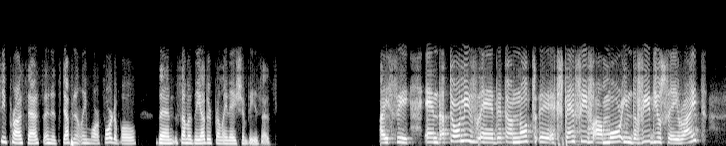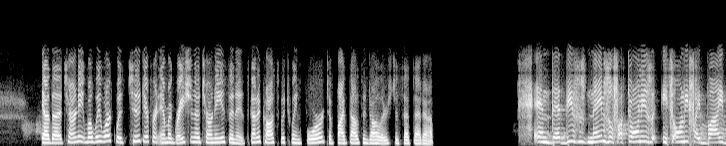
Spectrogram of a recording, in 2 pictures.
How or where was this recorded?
phone line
